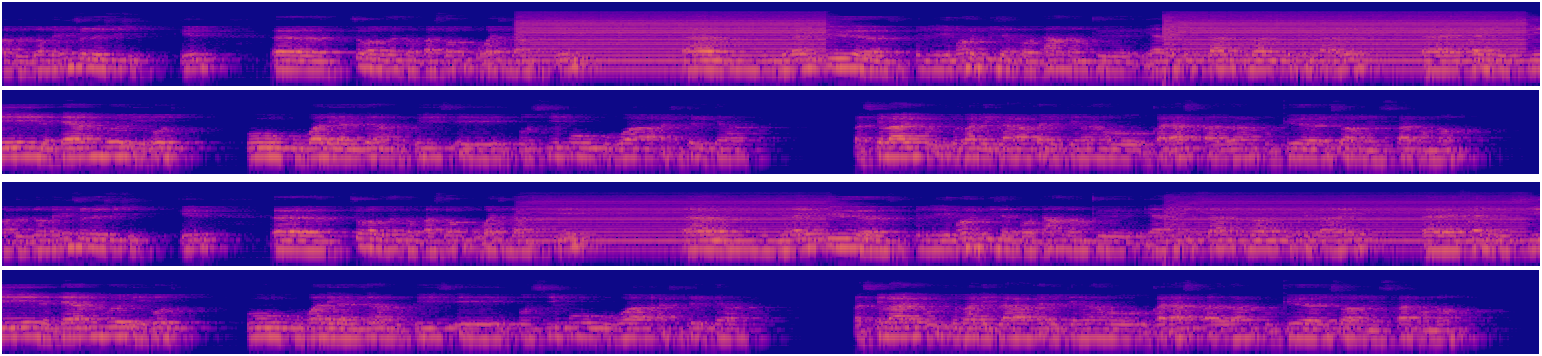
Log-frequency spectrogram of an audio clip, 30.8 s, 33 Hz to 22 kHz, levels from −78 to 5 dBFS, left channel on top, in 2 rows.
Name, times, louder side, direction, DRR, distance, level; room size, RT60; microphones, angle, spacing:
voice 1, 0.0-1.4 1.8-2.0 2.7-5.8 6.8-13.6 14.2-17.1 17.8-22.8 23.9-29.9, left 1 dB, 40° right, -6 dB, 3.1 m, -36 dB
sound 1, 5.1-8.3 11.6-15.3, left 5 dB, 65° left, 0.6 m, -36 dB
9.1 x 4.5 x 7.0 m, 1.1 s
head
